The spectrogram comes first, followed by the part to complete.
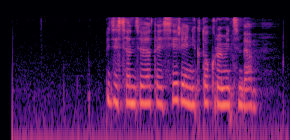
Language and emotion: Russian, neutral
